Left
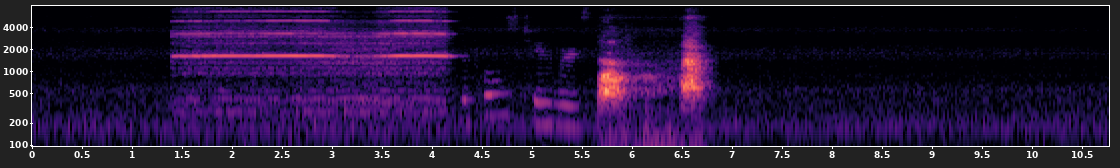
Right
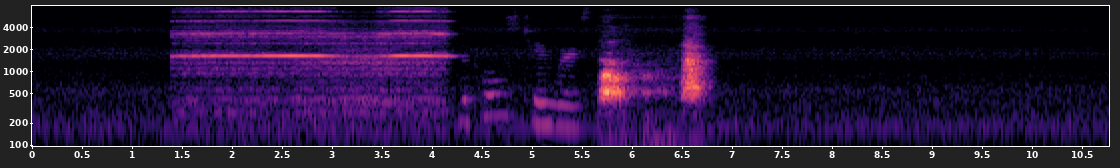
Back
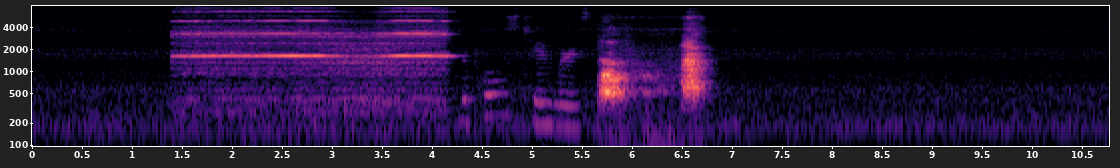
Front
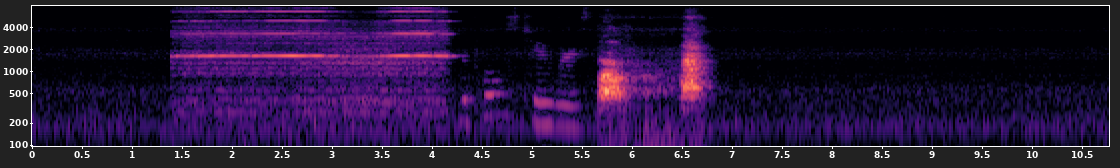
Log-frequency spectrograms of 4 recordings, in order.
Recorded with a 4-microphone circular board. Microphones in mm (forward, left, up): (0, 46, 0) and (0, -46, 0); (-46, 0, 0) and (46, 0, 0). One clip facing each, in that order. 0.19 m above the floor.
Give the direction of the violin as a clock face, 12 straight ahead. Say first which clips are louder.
Left 2 dB, back 2 dB; 2 o'clock.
